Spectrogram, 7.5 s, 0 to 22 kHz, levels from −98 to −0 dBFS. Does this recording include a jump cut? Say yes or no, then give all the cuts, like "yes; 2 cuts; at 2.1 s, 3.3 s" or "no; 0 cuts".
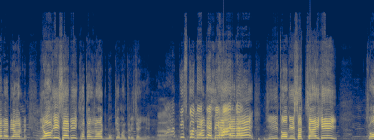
no; 0 cuts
